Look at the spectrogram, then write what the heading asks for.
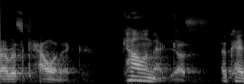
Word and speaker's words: Kalanick: it's Bezos yeah Bezos and it's kalyanic no kalanic kalanic yeah and it's chesky chesky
